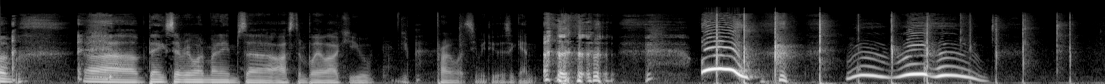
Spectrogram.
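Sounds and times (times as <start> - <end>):
speech: 0.0 - 10.0
one person clapping: 7.2 - 10.8.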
